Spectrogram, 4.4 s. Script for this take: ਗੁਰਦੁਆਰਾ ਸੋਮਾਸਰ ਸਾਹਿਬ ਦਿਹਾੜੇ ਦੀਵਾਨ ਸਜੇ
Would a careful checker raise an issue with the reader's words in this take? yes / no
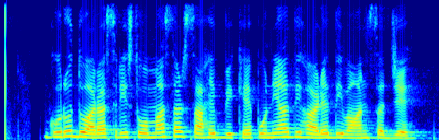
yes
